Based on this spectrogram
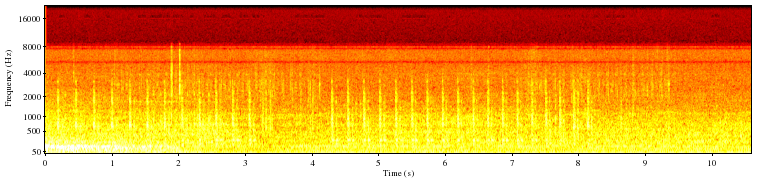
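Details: VW Golf Mk VI on a cold start, engine quiet at idle: light, even clicking about four times a second in bursts, which the VW dealer says is the normal fuel leak detection pump self-test.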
